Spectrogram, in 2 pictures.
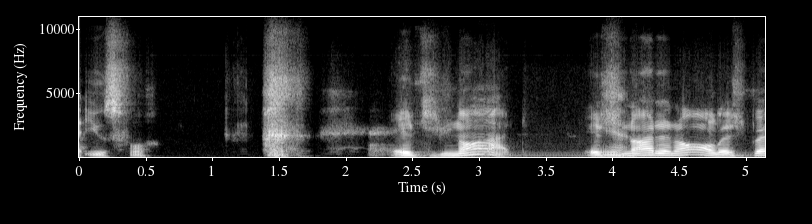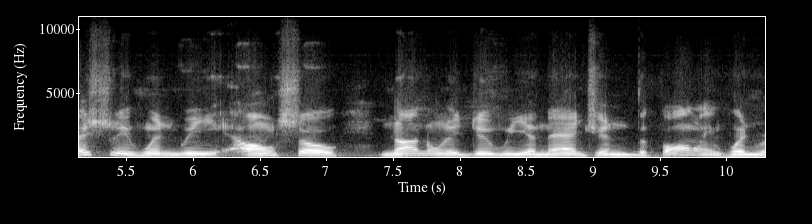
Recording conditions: video call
